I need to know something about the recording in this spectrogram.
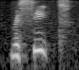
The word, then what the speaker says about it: receipt: be careful with pronunciation so rest if P three syllables receipt two syllables say a recipe and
